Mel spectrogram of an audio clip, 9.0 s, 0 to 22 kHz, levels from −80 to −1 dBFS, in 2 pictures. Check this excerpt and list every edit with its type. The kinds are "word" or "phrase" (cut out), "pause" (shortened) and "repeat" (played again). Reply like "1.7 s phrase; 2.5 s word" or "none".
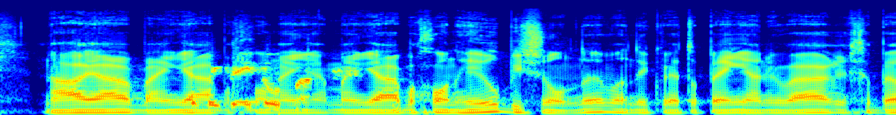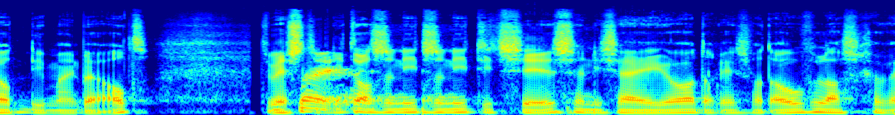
1.4 s phrase; 4.5 s phrase; 4.9 s word; 5.7 s pause; 6.6 s repeat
